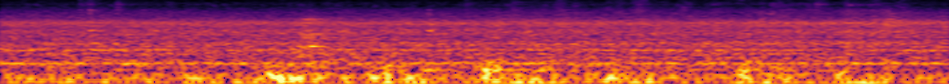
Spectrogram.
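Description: Steady rumble of a train running along the track, heard from on board, with a faint steady hum.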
